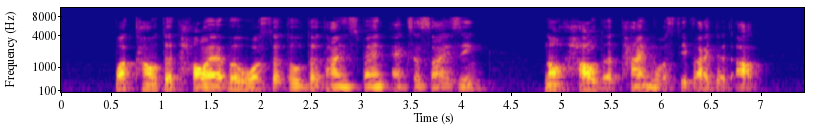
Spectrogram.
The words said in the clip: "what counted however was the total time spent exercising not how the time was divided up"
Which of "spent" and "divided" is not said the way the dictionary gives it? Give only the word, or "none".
spent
